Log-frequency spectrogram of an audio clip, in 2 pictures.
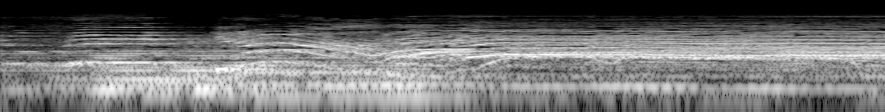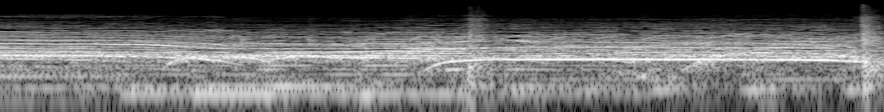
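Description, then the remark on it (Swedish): A wedding audience whoops and cheers loudly and continuously as the newly married couple marches in, many voices overlapping in rising and falling yells with no pause for nearly nine seconds. “I guld Och ni tågade in vackrare än någonsin, publiken tjoade, kimmade, alla var glada, det var, det var fantastiskt”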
